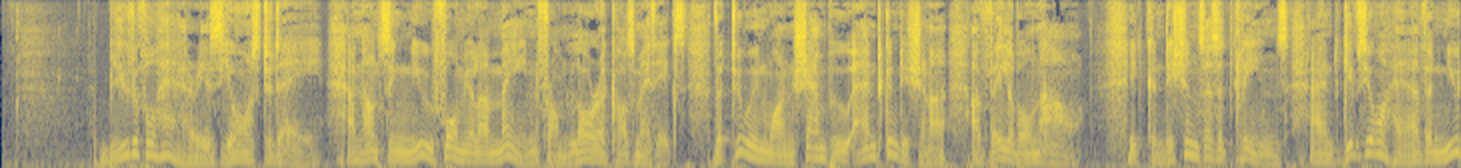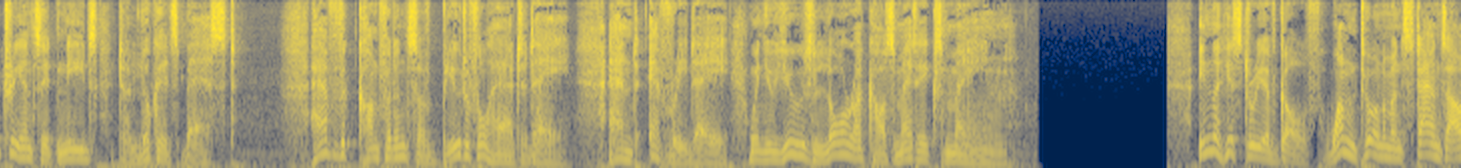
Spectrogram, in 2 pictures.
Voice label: Australian English, English Australian Male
